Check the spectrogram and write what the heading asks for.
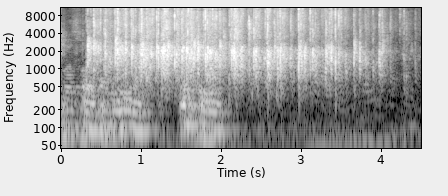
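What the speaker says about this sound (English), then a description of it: "One more time, please, a round of applause for Caterina." A crowd applauds a speaker at a fitness institute launch event in Accra, Ghana, loud dense clapping with some talk-like murmur at first, then thinning and fading toward the end.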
